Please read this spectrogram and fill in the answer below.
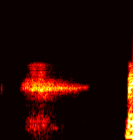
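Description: A man drawing one breath in, about a second long, during a pause in his speech.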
